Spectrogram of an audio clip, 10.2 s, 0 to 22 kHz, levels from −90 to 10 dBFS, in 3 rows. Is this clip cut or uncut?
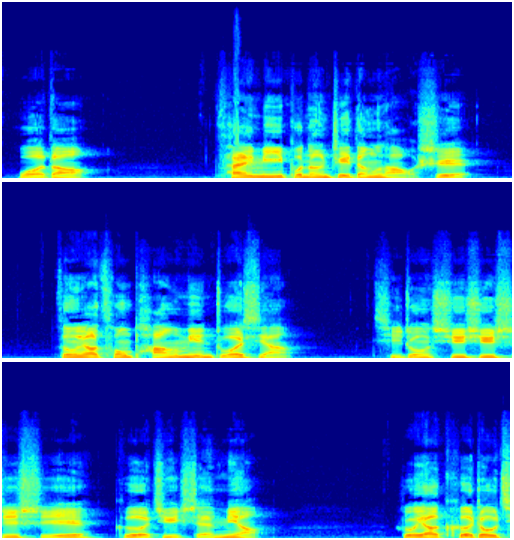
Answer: uncut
